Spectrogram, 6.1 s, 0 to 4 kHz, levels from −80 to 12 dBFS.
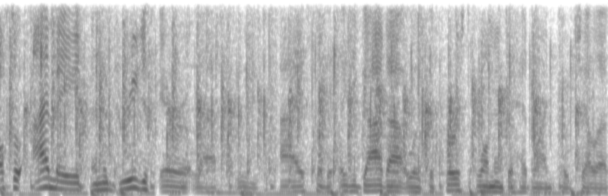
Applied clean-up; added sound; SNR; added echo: none; Applause / Crowd; 4 dB; none.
